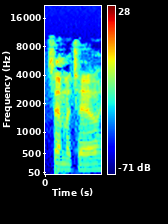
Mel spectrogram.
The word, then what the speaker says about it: San Mateo: San Mateo, yeah.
